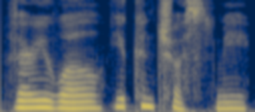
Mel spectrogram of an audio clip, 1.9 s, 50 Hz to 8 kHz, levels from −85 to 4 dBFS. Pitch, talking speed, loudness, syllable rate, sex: 175 Hz, 190 wpm, -16 LUFS, 4.0 syllables/s, female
